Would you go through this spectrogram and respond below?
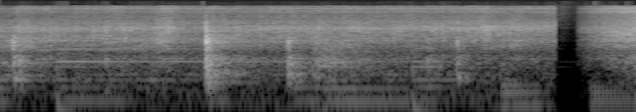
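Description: Vegetables and green peas being stirred in a pan while cooking oats kichadi, with a soft steady sizzle and a few distinct spoon scrapes and taps against the pan, no voices.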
